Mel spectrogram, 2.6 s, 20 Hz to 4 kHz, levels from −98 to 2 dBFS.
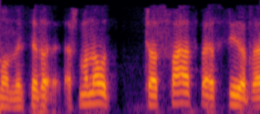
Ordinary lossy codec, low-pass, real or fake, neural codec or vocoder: MP3, 32 kbps; 3.6 kHz; fake; codec, 16 kHz in and 24 kHz out, 0.6 kbps, FocalCodec, streaming, 2048 codes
